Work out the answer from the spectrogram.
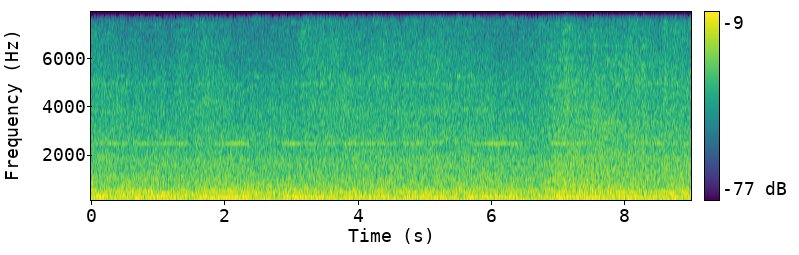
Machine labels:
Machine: slide rail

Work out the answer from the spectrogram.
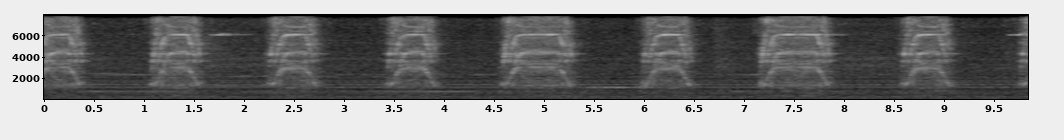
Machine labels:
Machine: slide rail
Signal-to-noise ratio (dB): 0 dB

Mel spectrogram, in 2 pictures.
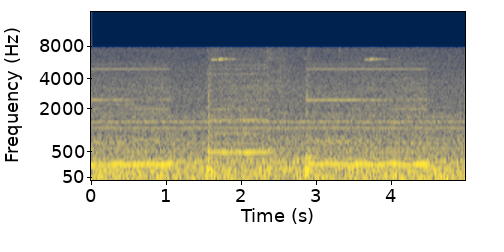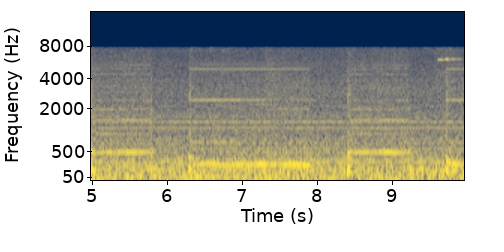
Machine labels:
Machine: slide rail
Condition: normal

